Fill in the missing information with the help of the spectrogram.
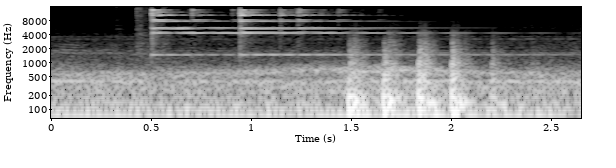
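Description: A doorbell chimes briefly, then a quick run of heavy bangs on a door follows, about five thuds close together, all fairly quiet with no voices; someone bangs hard and rings the bell at a shut shop with lodgings above, on a deserted street.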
